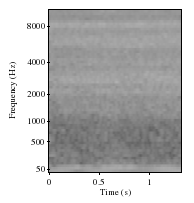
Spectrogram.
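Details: Brand-new Rotec R2800 radial engine on test run for a Kitfox, oil pressure and fuel pressure good, CHT sensor faulty: deep, smooth, even drone with steady low rumble and no misses or knocks; sounds healthy.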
